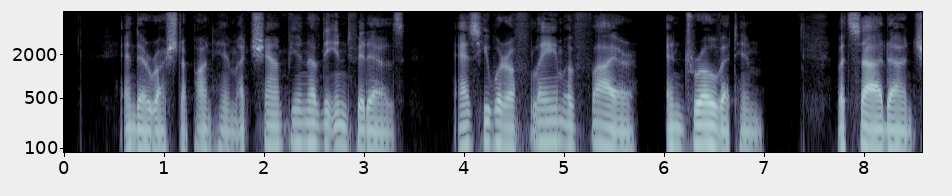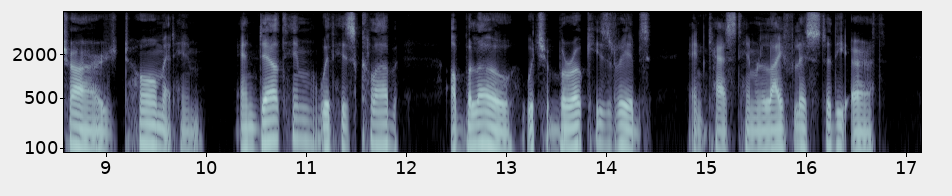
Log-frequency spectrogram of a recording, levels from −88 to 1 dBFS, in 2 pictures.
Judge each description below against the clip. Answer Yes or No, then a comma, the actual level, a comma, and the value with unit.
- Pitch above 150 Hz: No, very low, 95 Hz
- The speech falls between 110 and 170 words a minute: Yes, average, 160 wpm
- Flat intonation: No, average, 3.1 semitones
